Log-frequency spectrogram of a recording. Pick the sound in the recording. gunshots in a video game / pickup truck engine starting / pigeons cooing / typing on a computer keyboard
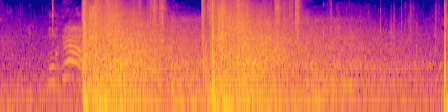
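gunshots in a video game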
